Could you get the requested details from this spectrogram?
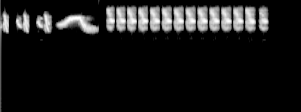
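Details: Common linnet singing in the campero manner, meant for educating young linnets: a few choppy twitters, a long descending slurred whistle, then a fast, even rattle of about sixteen identical notes.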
